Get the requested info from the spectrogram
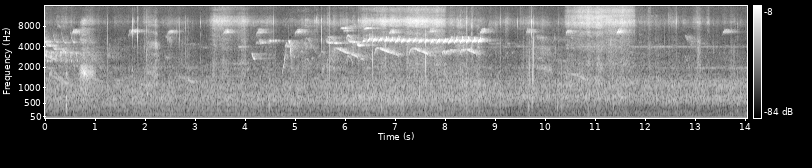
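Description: Faint birdsong: several short descending whistled calls, then a rapid trill in the middle, over the soft rustle of footsteps and clothing.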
